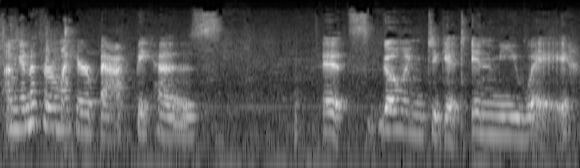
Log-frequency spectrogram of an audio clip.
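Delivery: normal talking voice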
